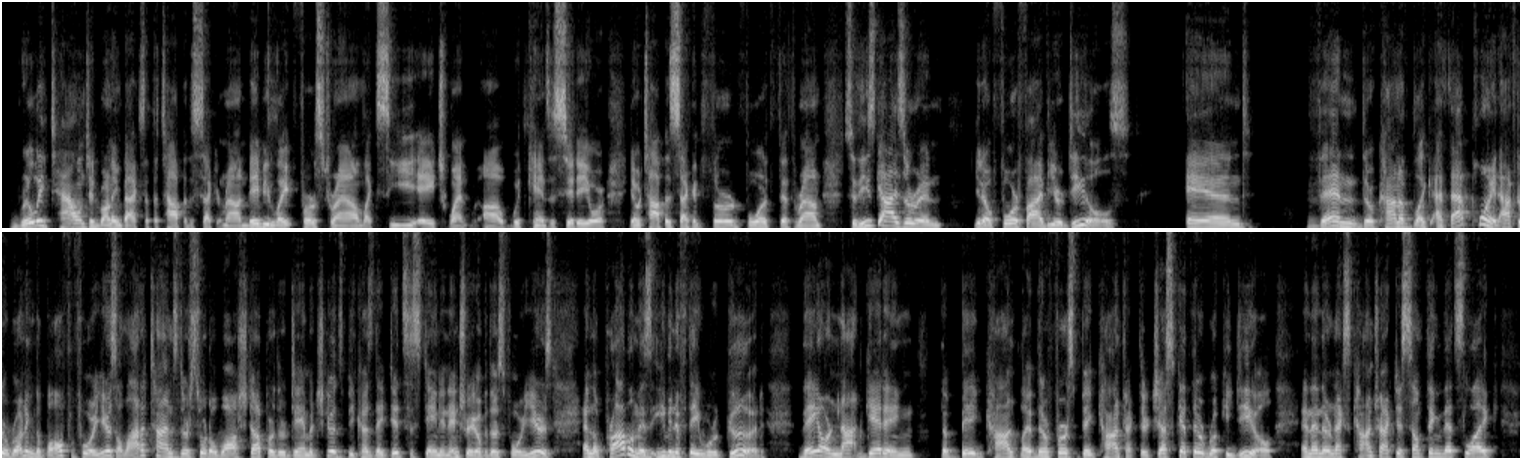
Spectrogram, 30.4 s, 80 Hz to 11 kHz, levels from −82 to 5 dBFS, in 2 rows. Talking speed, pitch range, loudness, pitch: 235 wpm, 135-170 Hz, -18 LUFS, 150 Hz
